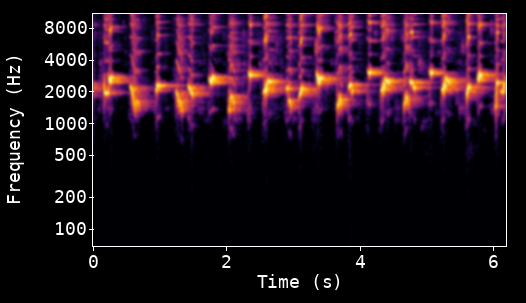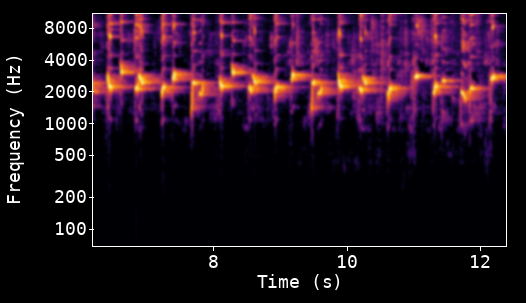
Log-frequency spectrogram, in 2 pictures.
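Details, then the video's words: Prolonged 'ropel' song of a yellow-vented bulbul in full voice: mellow, bubbling whistles strung together quickly and without pause, pitch stepping up and down from note to note. "ROPEL MERDU trucukan gacor ropel panjang istimewa"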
